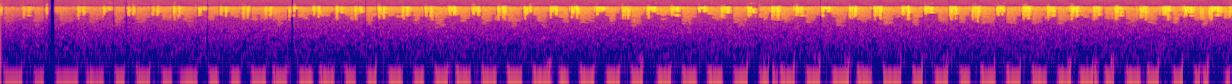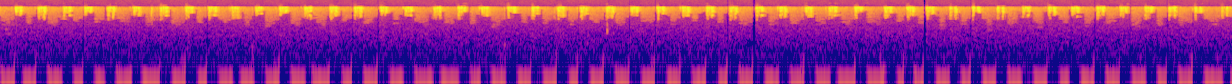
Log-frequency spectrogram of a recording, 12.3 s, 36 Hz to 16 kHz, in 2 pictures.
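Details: Katydid song from the National Institute of Biological Resources, 2020: a high, hissing buzz broken into rapid even pulses, about seven a second. It fades in at the start, then runs steadily with no other sounds.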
